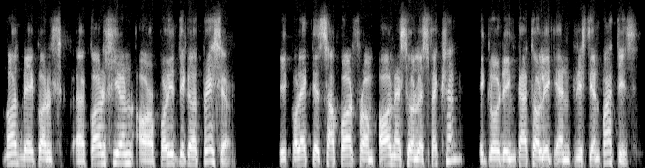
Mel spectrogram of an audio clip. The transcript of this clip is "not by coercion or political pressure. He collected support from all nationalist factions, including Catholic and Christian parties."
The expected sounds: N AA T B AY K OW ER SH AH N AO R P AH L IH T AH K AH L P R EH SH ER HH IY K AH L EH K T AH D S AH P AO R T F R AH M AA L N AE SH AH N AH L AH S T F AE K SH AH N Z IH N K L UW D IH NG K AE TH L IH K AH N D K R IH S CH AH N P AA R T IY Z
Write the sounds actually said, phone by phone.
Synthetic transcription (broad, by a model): N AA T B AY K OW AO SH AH N AO R P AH L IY T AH K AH L P R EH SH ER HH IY K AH L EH K T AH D S AH P AO R T F R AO M AA L N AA S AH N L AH S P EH K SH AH N IH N K L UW D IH NG K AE T L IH K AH N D K R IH S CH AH N P AA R T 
